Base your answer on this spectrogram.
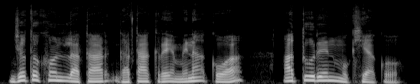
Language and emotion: Santali, neutral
